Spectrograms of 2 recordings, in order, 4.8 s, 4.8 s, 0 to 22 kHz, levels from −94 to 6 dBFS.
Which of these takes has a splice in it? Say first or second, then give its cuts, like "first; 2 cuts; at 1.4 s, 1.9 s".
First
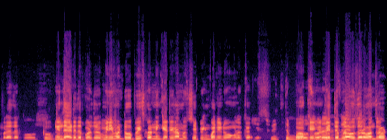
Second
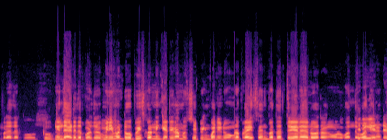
second; 1 cut; at 2.9 s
